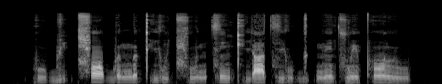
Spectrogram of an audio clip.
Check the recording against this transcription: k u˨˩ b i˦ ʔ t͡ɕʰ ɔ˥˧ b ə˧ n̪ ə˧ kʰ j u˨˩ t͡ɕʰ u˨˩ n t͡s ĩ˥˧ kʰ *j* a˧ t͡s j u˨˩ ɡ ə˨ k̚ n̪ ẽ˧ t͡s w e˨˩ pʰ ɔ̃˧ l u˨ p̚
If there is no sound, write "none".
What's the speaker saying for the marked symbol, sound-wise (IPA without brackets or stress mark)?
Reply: j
